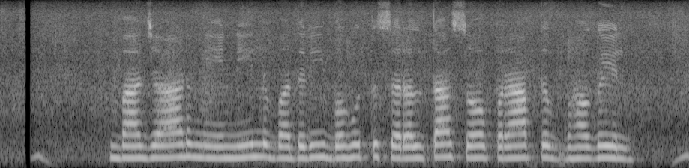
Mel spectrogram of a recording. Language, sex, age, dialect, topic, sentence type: Maithili, female, 18-24, Southern/Standard, agriculture, statement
